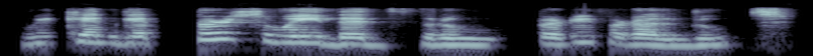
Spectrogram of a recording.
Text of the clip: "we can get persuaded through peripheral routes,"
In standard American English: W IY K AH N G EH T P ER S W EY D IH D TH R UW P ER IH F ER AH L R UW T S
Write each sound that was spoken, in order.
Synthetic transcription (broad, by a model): W IY K AH N G EH T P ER S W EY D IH D TH R UW P ER IH F ER AH L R UW T S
